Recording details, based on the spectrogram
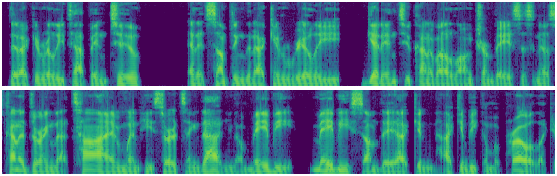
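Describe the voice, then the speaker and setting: A middle-aged man from Colombia speaks in a very low, deep voice as a podcast guest. He talks in a loose, rambling way and keeps restarting his sentences. The sound is dry and close, with no room echo. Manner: relaxed, rambling with frequent restarts. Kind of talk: casual conversation.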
